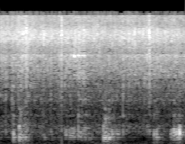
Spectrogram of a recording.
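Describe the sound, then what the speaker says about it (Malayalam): Sliced onions with salt sizzle steadily in a hot pan while a spoon stirs them, the scraping strokes recurring in an irregular rhythm over a constant frying hiss, close up and with no talking. "ഇനി ഇത് വീണ്ടും നന്നായിട്ട് ഇളക്കി വഴറ്റിയെടുക്കും"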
